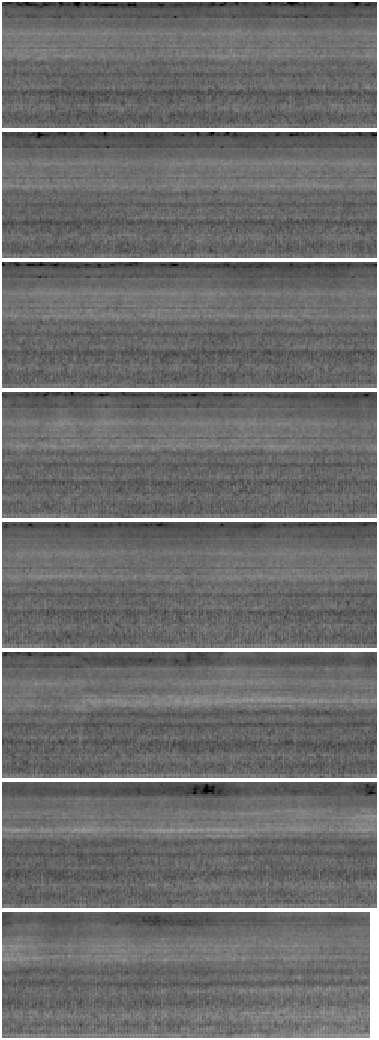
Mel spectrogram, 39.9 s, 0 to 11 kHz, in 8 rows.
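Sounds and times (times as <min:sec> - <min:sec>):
helicopter turbine whine: 0:00.0 - 0:39.9
higher-pitched whine: 0:00.0 - 0:39.9.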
